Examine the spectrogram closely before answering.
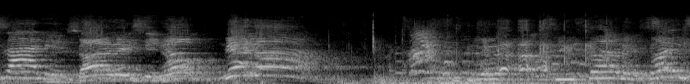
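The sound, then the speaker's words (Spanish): The cast of the stage production Arri Orriar, el patio de mi casa shouts its battle cry together just before the dress rehearsal, a loud crowd of overlapping voices in energetic, rising bursts that carry on as a continuous group roar for several seconds. “Y ese grito de guerra del equipo actoral antes de arrancar también lo podemos escuchar.”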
